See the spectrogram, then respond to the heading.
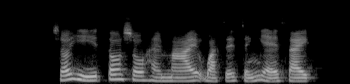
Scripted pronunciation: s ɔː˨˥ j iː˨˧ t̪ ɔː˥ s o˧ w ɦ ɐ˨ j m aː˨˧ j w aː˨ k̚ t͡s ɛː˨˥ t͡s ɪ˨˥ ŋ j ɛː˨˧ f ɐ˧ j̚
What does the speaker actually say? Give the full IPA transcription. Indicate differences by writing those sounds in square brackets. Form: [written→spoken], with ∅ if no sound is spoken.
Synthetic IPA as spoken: s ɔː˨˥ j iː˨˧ t̪ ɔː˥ s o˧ w ɦ ɐ˨ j m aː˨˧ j w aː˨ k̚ t͡s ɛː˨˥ t͡s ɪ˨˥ ŋ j ɛː˨˧ [f→s] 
